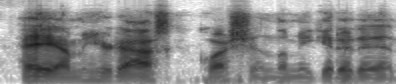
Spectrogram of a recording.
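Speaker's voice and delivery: ordinary delivery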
